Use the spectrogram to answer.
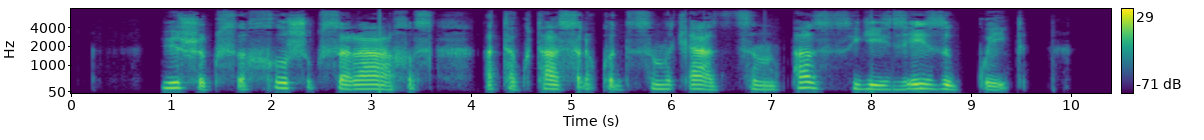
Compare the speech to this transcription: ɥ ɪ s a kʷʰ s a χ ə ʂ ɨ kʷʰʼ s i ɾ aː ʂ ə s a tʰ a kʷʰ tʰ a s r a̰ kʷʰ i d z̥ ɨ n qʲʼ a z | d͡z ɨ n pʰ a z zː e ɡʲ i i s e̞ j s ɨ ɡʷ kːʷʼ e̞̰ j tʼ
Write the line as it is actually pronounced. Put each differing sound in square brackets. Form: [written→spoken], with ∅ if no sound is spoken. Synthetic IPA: ɥ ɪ [s→ʂ] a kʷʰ s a χ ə ʂ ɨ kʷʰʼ s [i→a] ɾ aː [ʂ→χ] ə s a tʰ a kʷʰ tʰ a s r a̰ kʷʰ [i→a] d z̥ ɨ n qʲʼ a z | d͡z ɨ n pʰ a z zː e ɡʲ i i [s→z] e̞ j [s→z] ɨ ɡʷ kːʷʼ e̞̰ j tʼ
